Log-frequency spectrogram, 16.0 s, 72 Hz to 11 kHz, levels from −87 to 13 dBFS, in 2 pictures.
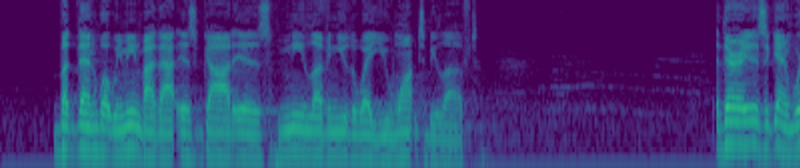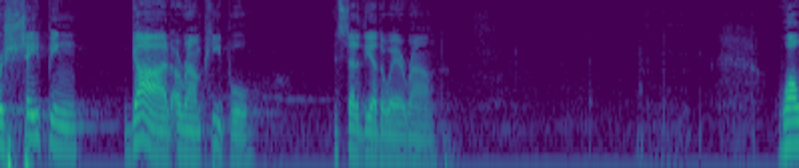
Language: English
